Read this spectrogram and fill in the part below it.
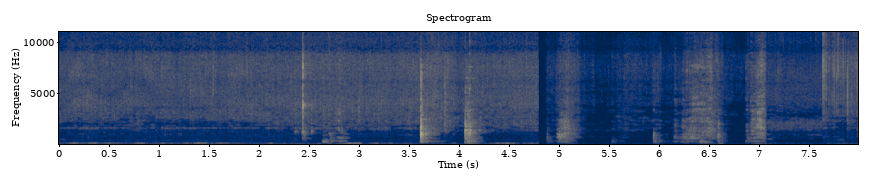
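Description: Mutton spleen pepper fry sizzles in a pan while being stirred, a faint steady crackle broken by scraping strokes, then short bursts of louder sizzle with quiet gaps between them.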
